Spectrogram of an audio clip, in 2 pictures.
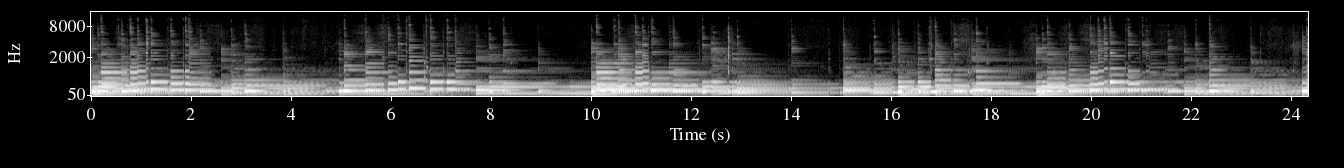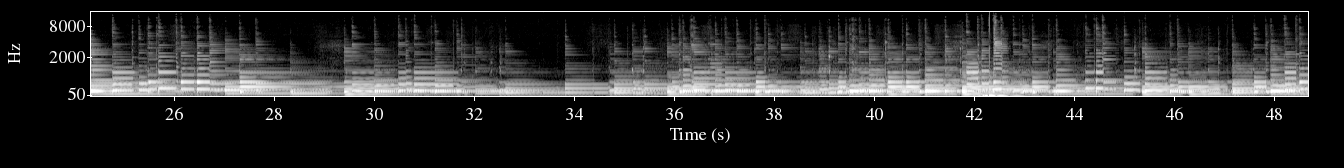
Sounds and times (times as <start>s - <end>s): Acoustic guitar: 0.0s - 48.6s.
